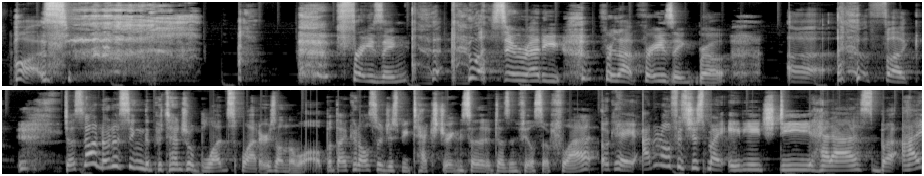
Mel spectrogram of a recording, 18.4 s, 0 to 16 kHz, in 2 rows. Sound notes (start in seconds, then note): 0.4 laughing; 4.1 coughing out words; 7.2 another gasp; 7.2 gasp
